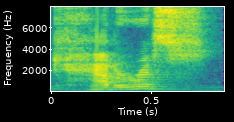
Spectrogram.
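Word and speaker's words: Cataris: is here in tavares you pronounce it catarrus like cataracts samus your currency cannot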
